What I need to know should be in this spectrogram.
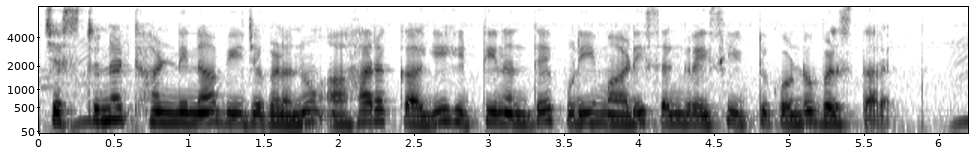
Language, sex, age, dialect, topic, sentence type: Kannada, female, 18-24, Mysore Kannada, agriculture, statement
